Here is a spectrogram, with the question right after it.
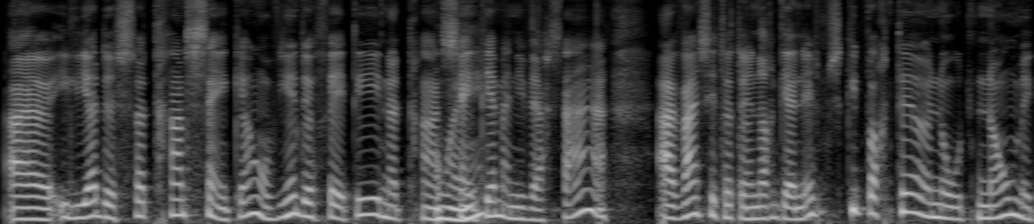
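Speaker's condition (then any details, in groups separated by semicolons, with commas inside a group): Hearing loss; hearing impaired since childhood; expresses herself very well, worked very hard for it, also speaks English well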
